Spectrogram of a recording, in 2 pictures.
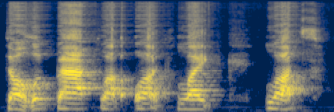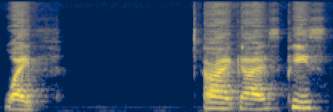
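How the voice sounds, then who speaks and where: A woman from Haiti talking casually to her viewers in a vlog, animated and indignant, with fillers and restarts. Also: fairly low pitch, takes it slowly. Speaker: spiritual vlogger. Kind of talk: casual spoken commentary to viewers.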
